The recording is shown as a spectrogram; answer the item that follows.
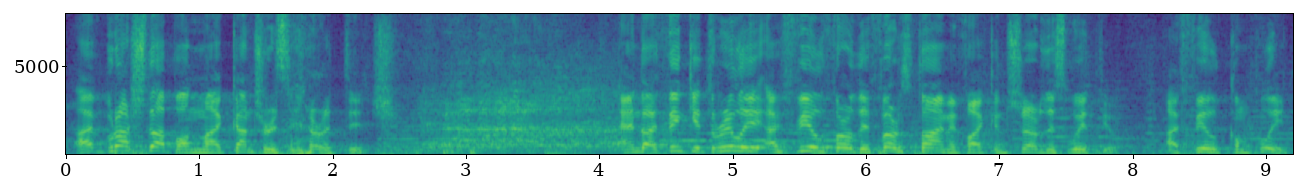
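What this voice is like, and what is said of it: Put-on Russian accent. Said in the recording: “it's a real Russian accent. For the first time.”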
